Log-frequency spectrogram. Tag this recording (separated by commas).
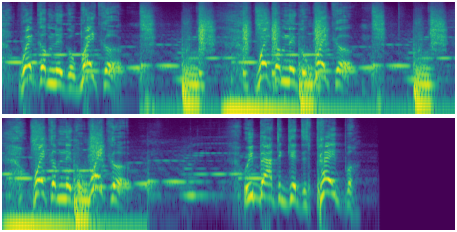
Music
